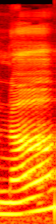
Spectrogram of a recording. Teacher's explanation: नून अलिफ ज़बर ना, अलिफ मद्दा है, अलिफ मद्दा को हमको एक अलिफ के बराबर खींच कर पढ़ना है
